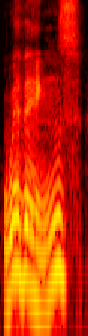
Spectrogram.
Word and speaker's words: Withings: aware um okay so here we go to withings uh with our second gadget eight years ago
